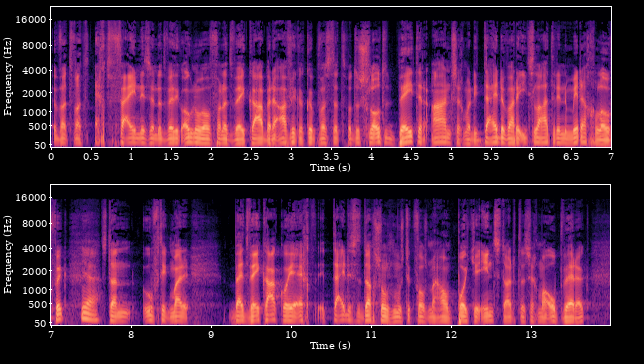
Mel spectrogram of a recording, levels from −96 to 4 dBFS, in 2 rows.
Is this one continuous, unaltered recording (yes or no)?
yes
